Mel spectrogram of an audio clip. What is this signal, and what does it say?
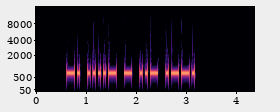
Morse code, heard as a keyed tone, about 23 wpm, 700 Hz. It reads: N4TUP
